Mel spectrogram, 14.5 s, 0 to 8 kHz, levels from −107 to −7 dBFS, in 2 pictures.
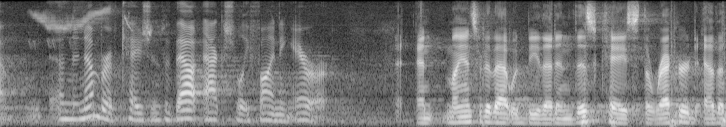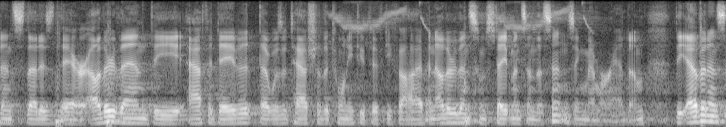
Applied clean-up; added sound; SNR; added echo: none; Bird; 17 dB; none.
